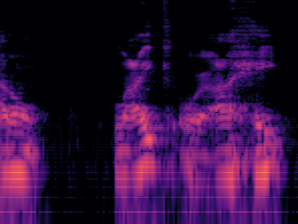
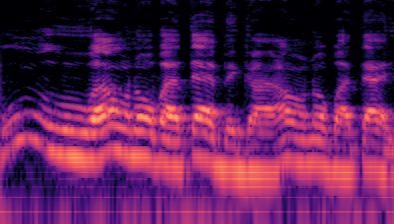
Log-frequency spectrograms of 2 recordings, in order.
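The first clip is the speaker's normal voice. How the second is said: loud, unconvinced, doubtful, skeptical cop voice; 4 semitones higher, 9 dB louder than usual. Mocking how a cop looks at a bragging guy: imitating a doubtful cop. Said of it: "the cop is looking at him like".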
